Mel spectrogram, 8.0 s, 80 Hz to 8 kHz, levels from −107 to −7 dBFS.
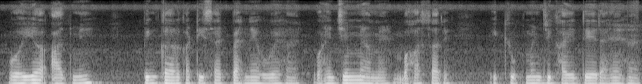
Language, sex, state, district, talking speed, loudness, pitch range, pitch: Hindi, male, Uttar Pradesh, Varanasi, 165 wpm, -27 LUFS, 105-115 Hz, 110 Hz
